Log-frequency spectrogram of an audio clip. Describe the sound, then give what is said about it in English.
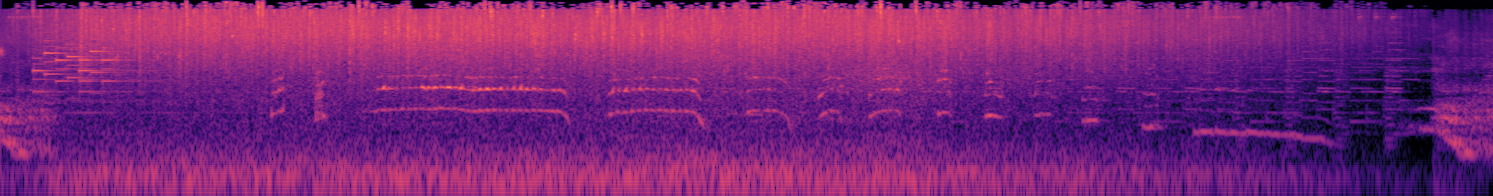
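A dragon's fire breath blasts as one long, loud rushing roar, with wavering tonal growls riding over it before it thins and fades at the end. “Fire breath upon ye.”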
